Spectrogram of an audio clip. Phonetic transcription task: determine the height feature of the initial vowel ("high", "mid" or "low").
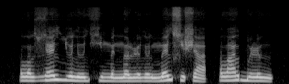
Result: mid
